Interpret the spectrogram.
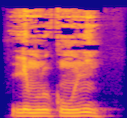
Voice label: "lemurukumuni", lecture bm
